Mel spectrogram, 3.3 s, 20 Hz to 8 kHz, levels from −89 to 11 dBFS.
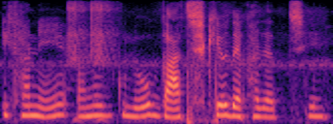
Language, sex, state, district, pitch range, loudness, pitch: Bengali, female, West Bengal, Alipurduar, 210-235 Hz, -19 LUFS, 220 Hz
